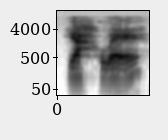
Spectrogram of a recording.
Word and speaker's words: Yahweh: him should tie him the divine name you'd hey Wow hey the proper pronunciation of which seems to be Yahweh owing to his utterance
